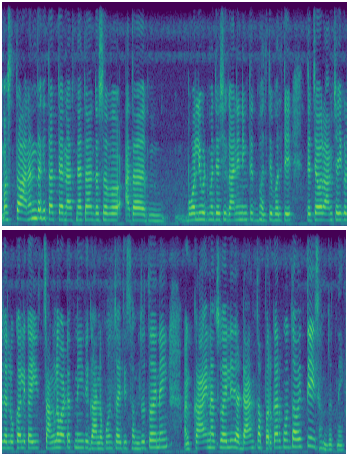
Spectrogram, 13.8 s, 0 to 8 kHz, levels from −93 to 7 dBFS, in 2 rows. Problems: constant background noise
